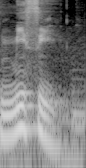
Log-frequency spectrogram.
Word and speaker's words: MECE: Pronounced as MECE, it's a four-letter acronym that stands for mutually exclusive and collectively exhaustive.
